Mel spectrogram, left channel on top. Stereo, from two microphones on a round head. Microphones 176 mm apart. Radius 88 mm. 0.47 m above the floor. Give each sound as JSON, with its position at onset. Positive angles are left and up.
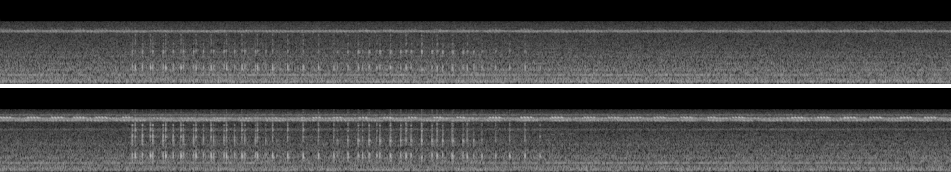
{"t": 0.0, "sound": "an insect", "side_deg": -55}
